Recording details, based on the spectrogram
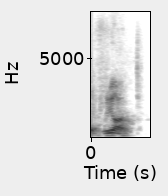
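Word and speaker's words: ryot: हाँ, इसको रॉथ बोलते हैं। रॉथ, हल्का सा वाई का साइलेंट, हल्का सा वाई का प्रोनाउंसिएशन आना चाहिए इसमें, वाई। ठीक है, रियोट।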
